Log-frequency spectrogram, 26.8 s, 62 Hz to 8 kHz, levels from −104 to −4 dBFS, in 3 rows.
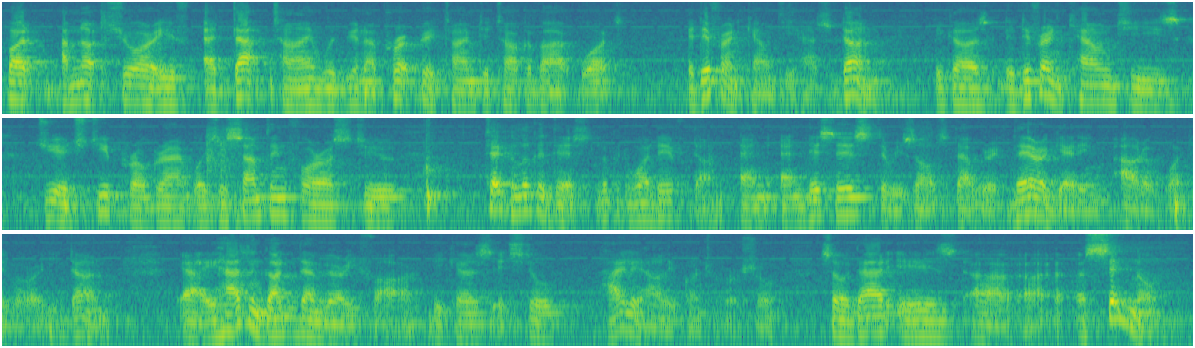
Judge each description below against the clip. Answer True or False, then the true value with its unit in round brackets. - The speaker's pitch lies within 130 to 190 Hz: False (90 Hz)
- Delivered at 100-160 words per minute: False (180 wpm)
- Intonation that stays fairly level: True (2.3 semitones)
